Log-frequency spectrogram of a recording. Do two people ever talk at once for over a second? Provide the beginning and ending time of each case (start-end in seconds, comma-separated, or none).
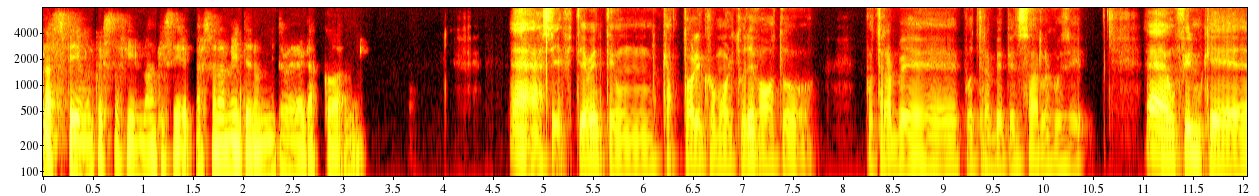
none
